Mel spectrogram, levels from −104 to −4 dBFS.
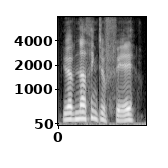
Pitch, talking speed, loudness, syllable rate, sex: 160 Hz, 270 wpm, -15 LUFS, 6.8 syllables/s, male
